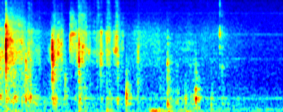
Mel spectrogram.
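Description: Faint handling noise: a paper sentence card rustling and small objects being picked up, heard as scattered light clicks and taps that thin out after the first second, with a brief low bump a little after two seconds.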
